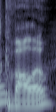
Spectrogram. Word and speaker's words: Cavallo: But is it Rob Cavallo? – You guys, I think it's Cavallo.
